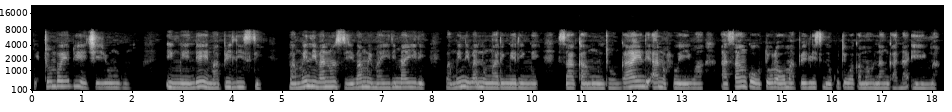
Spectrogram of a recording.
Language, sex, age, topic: Ndau, female, 36-49, health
